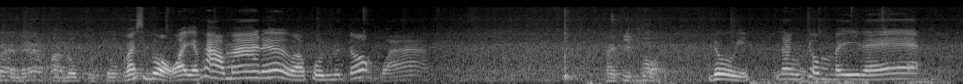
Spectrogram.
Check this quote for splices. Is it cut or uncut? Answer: cut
